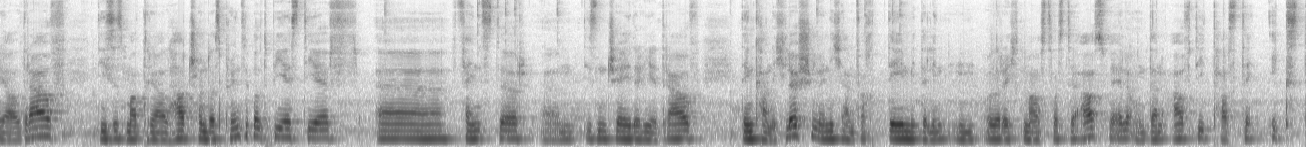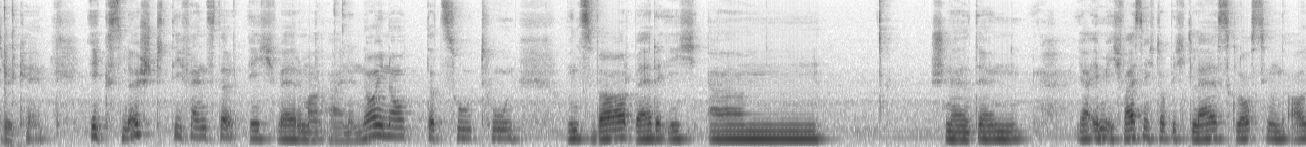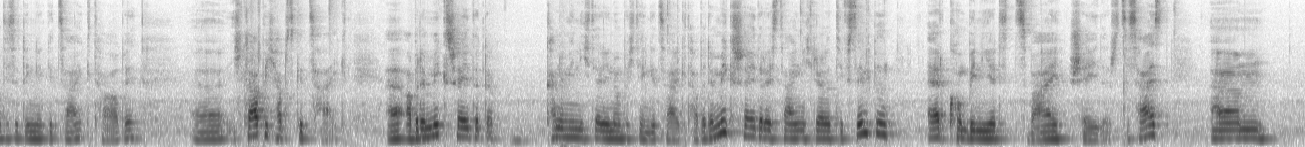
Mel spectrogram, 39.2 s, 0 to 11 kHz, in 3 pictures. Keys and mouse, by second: 1.2 middle click, 3.8 click, 5.0 click, 7.3 middle click, 13.1 x, 16.4 click, 32.7 click, 34.1 click, 34.9 middle click, 37.8 click.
